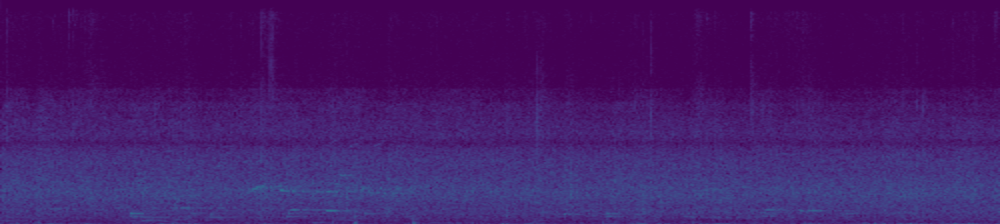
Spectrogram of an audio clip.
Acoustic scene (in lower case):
park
